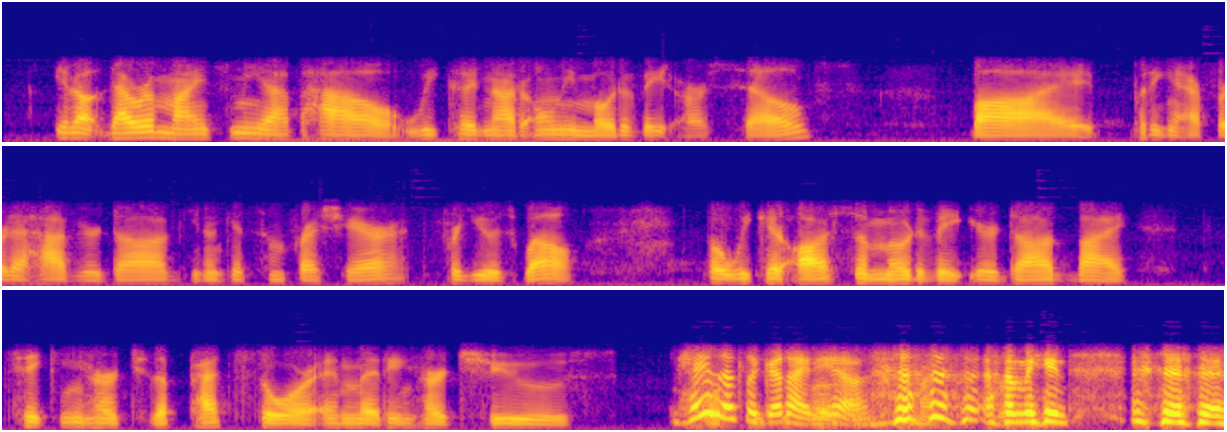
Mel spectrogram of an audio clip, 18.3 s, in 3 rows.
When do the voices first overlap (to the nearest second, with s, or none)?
16 s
